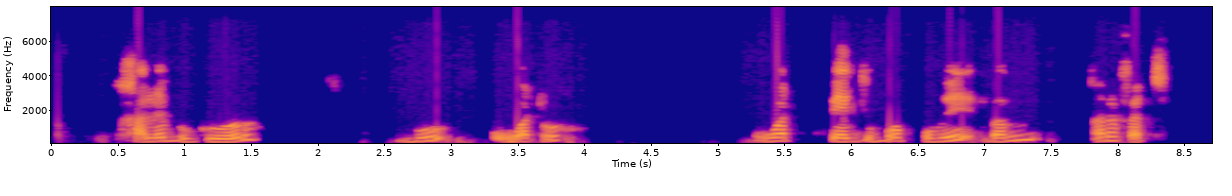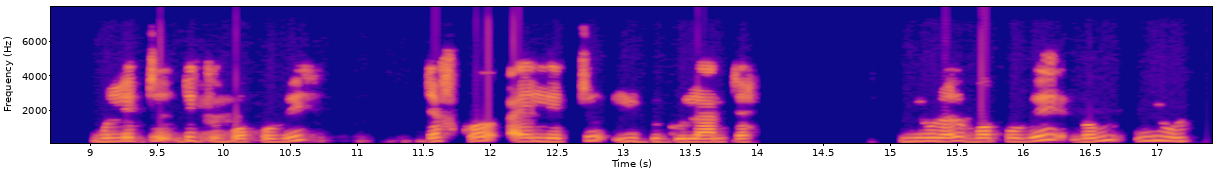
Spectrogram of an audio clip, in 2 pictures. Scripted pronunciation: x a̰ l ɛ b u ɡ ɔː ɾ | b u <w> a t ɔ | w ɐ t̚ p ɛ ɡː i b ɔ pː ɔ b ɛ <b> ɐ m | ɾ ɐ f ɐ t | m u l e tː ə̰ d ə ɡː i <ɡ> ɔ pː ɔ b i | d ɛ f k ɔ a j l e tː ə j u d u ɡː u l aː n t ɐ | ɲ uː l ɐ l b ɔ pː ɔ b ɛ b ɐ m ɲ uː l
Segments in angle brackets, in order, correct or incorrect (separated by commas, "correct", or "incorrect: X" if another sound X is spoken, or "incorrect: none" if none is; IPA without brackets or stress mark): correct, correct, incorrect: b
